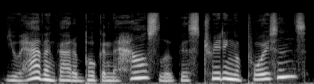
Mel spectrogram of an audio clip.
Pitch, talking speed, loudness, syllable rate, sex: 225 Hz, 230 wpm, -15 LUFS, 5.7 syllables/s, female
